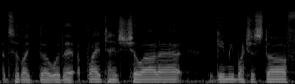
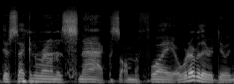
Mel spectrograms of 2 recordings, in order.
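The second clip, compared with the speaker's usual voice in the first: ordinary talk, nothing marked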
